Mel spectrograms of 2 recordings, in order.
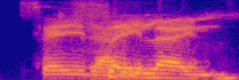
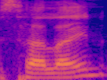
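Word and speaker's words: saline: লাইন লাইন তাহলে পুরোটা মিলে কি হলো সম্পূর্ণ মিলে Say line. Say line. সেই লাইন ওকে এটা হলো মূলত line, আমরা বলি স্যালাইন উচ্চারণটা হবে সেই লাইন Say line.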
